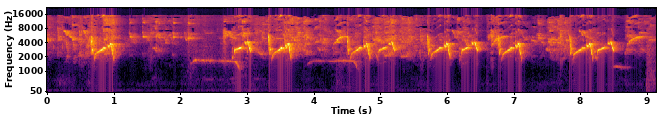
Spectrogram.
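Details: Prinia giving a fighting call used to provoke other birds: quick chirps with sharp upward hooks in rapid bursts, several notes per burst, over a dense twittering background, with a few low flat whistles in between.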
